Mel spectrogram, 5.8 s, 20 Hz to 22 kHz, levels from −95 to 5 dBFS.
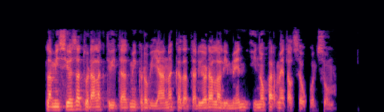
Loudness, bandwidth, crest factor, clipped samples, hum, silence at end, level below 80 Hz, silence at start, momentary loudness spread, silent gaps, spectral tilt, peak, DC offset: -20 LUFS; 7.8 kHz; 20 dB; under 0.1%; none; 0.75 s; -58 dBFS; 0.7 s; 10 LU; 4.61-4.65 s; -4.5 dB/octave; -2 dBFS; under 0.1%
